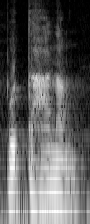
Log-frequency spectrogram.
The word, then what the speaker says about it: Buddhanam: Buddhanam Buddhanam Buddhanam Buddhanam Buddhanam. Thấy không? Vì chữ D và chữ H đứng chung chúng ta đọc là Da Da.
